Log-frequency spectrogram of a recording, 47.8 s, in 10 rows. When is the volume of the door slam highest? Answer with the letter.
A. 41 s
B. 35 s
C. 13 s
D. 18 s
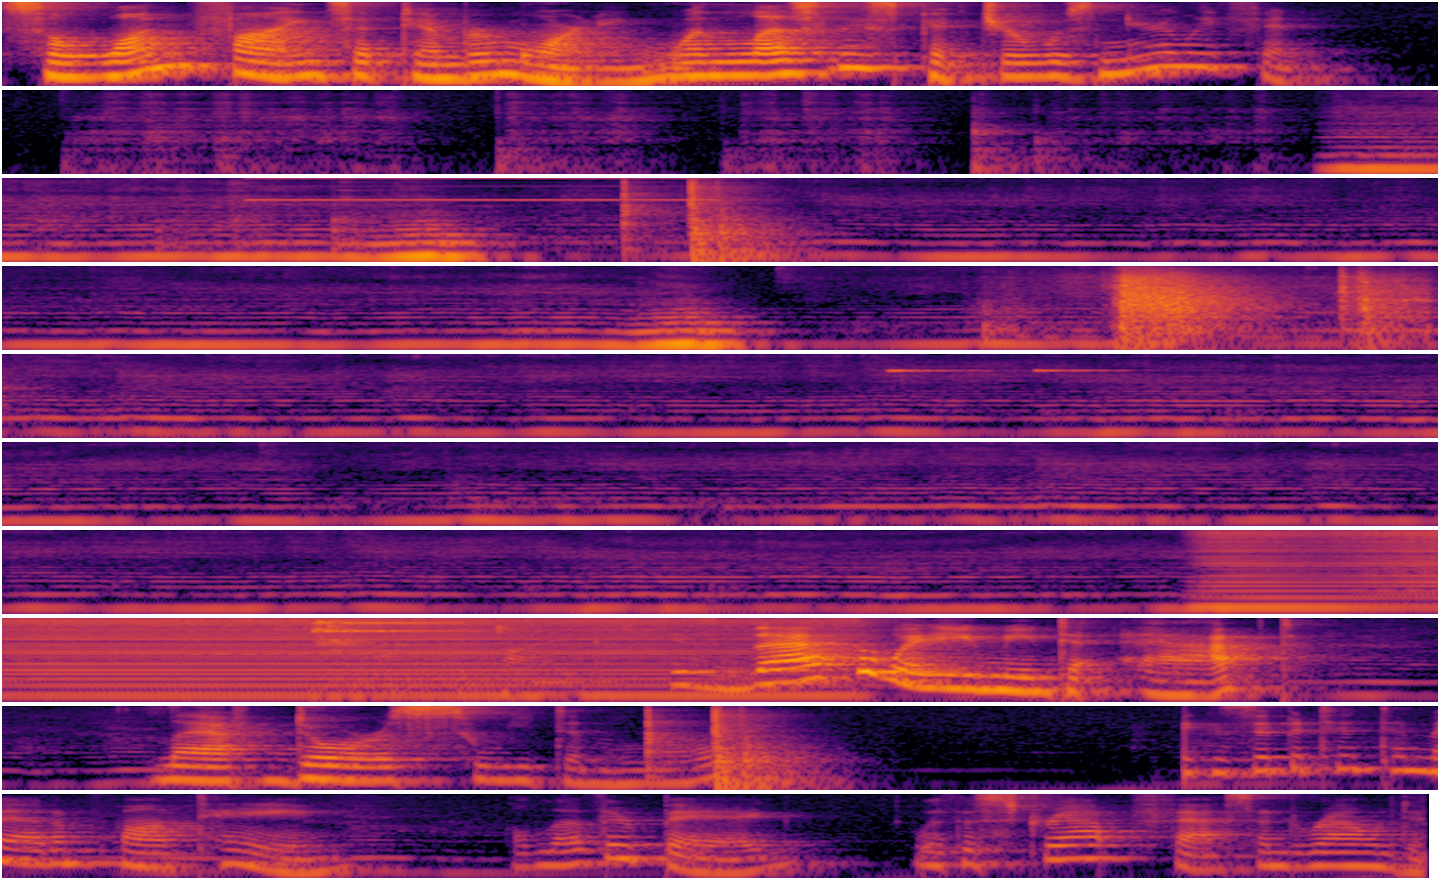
D.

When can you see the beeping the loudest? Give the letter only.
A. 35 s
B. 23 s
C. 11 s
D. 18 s
A.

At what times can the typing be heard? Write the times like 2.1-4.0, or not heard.
not heard.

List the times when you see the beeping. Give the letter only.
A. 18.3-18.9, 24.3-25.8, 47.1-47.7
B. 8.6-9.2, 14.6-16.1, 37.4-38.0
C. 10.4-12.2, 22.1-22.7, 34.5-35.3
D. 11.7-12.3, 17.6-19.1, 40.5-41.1
C.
